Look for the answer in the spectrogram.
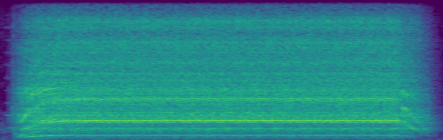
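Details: Ride-on Barbie Jeep (ex-NewBright Brutus) motor on the existing ESC spins up to a steady high whine, holds an even pitch about four seconds, then winds down; smooth and healthy, so the motor is not at fault. Owner suspects the ESC cannot supply enough voltage.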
